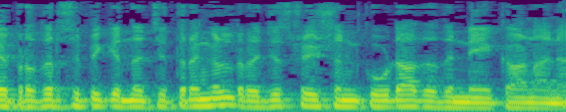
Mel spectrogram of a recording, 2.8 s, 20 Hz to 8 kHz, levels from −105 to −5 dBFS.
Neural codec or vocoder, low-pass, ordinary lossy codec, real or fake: none; none; none; real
